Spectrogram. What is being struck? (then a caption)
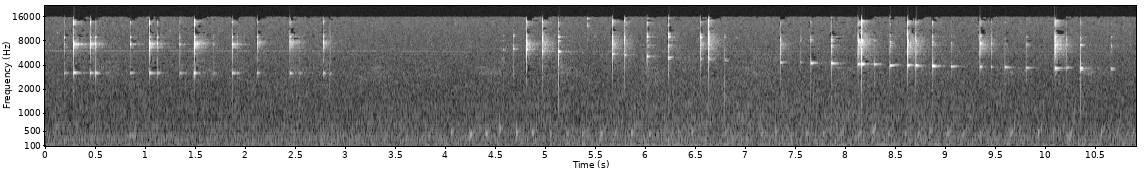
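Plastic liquid hourglass timer with gel beads. A small transparent plastic hourglass-shaped liquid timer, sealed and filled with purple liquid and clear gel beads, is held in both hands with long painted nails and tilted and turned. The beads inside clink and shift, giving a quiet stream of tiny, bright, glassy chime-like ticks over a low steady background hum.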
